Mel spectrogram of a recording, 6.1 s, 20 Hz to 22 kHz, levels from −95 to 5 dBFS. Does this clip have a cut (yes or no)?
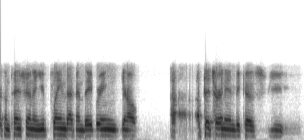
yes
